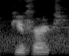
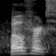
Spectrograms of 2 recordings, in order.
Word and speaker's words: Beaufort: it is a coast city with at Beaufort Buford Buford Buford Beaufort's North one Beaufort the South one that spelled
